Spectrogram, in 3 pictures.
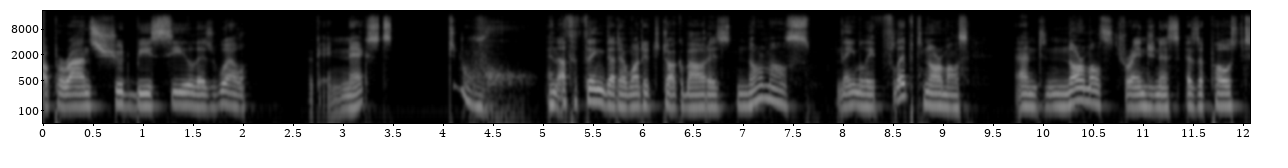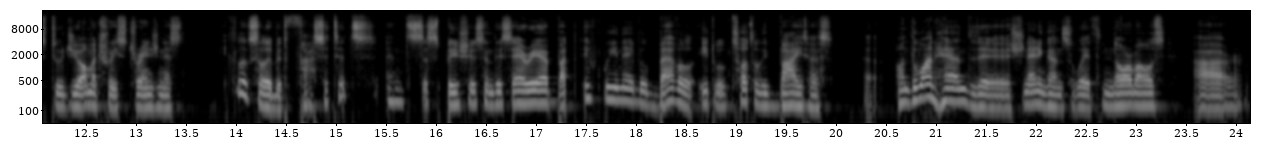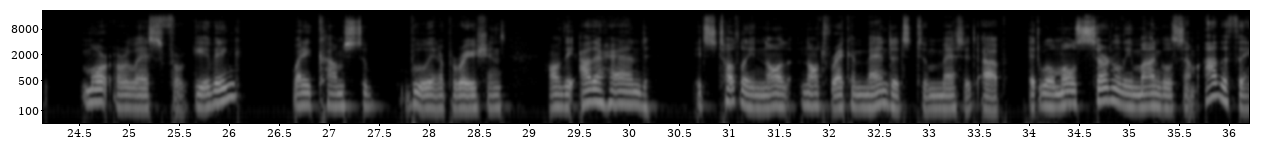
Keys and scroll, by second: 2.9 r, 6.6 alt+a, 8.1 alt+shift+;, 23.7 alt+Tab, 24.1 alt+Tab, 24.4 alt+a.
